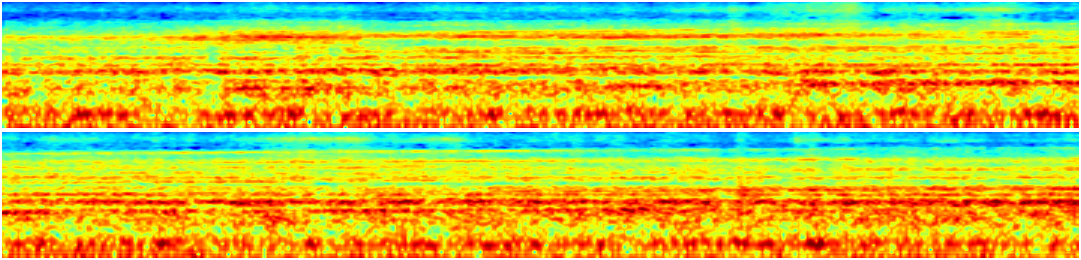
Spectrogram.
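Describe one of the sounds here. An electric train hums and whines steadily nearby.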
